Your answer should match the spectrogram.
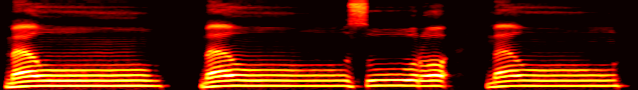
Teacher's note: Gimana caranya supaya tebal maka si pangkal lidah kita dinaikkan ma ma ma perhatikan bedanya pertama tipis kedua tebal jadi serasa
